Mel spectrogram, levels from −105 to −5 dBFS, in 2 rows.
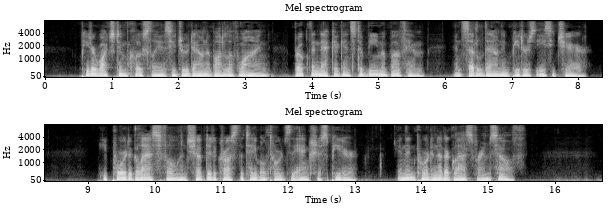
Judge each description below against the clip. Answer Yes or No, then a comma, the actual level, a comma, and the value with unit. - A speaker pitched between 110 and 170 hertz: No, very low, 75 Hz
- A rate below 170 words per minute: No, average, 175 wpm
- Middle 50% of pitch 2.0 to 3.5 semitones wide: Yes, narrow, 2.4 semitones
